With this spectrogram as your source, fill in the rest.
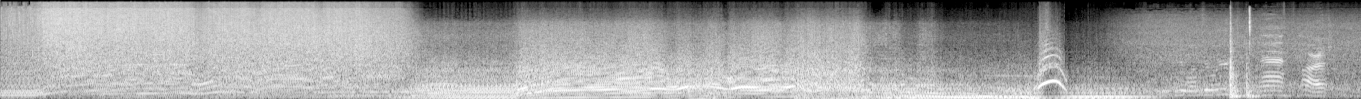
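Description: A Ford Mustang test car warms up with a steady idle rumble, then climbs through several sharp revs and throttle blips that rise and fall, loud and close, ending in brief quick bursts.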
